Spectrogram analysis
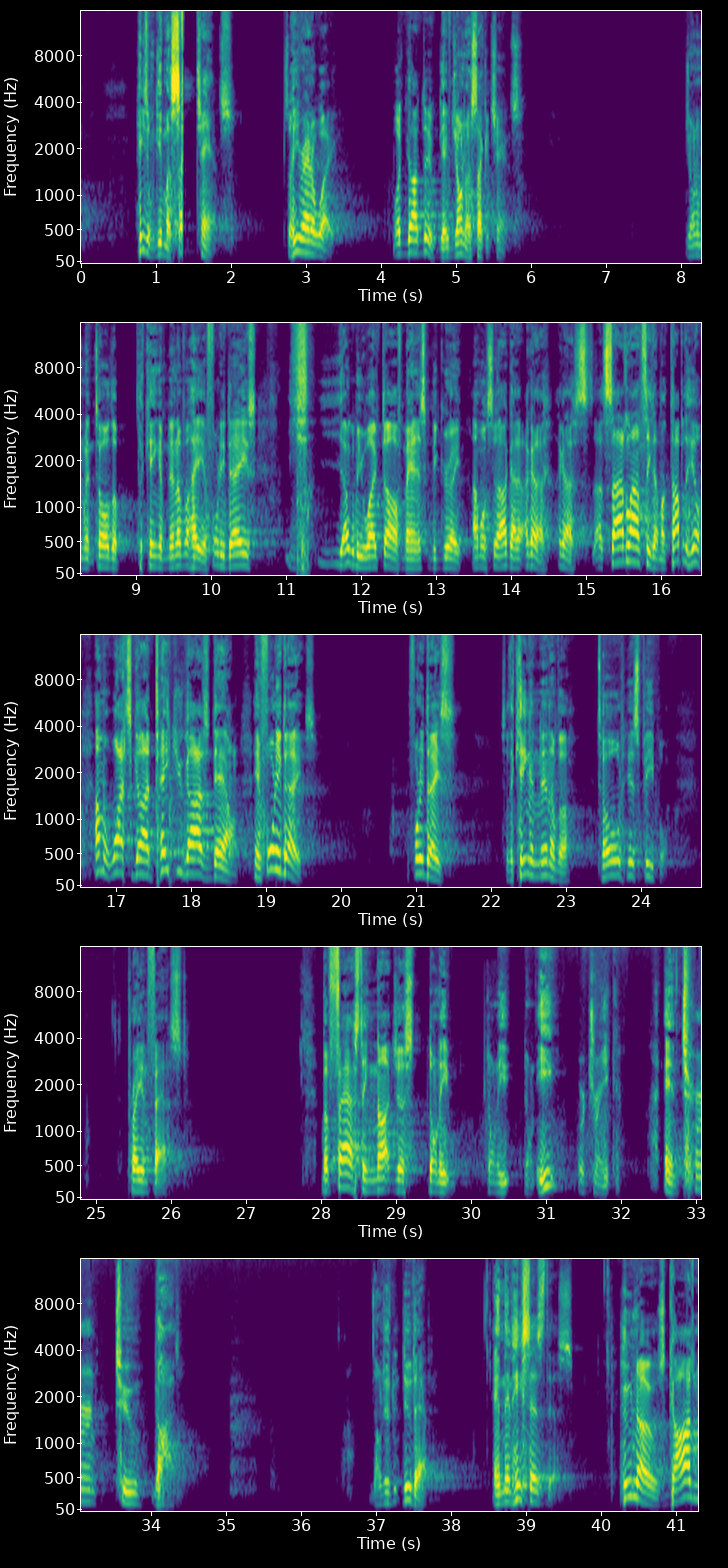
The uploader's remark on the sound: recorded live at Covenant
